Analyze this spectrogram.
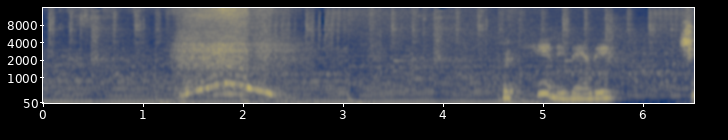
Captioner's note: board scraping against board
